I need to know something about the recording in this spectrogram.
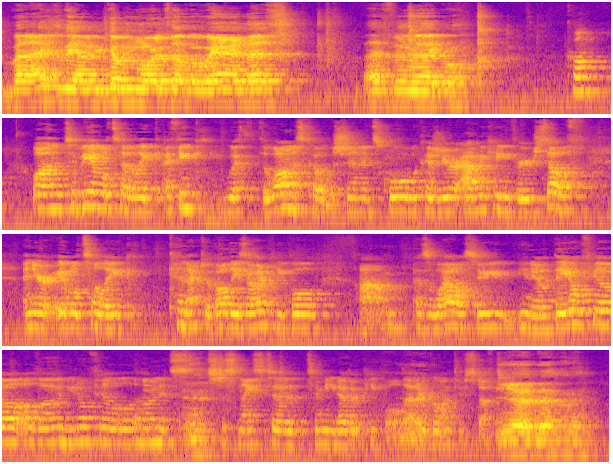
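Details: Adult woman speaking in an interview; ordinary speech.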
